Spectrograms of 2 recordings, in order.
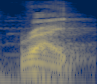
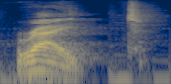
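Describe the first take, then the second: First: The final T is held without releasing air. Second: The final T is clearly released with air. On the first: "a forma mais comum do dia a dia" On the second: "T pronunciado da maneira mais exagerada"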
